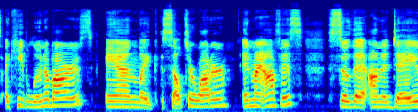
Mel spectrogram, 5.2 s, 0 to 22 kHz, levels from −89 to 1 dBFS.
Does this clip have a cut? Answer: yes; 2 cuts; at 1.1 s, 2.9 s

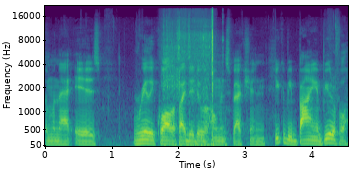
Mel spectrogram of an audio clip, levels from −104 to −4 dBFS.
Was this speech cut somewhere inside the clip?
yes; 1 cut; at 3.5 s

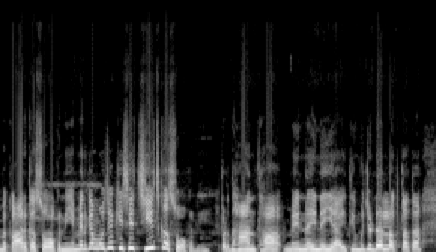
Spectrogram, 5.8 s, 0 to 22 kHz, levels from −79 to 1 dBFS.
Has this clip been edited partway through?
yes; 1 cut; at 2.9 s

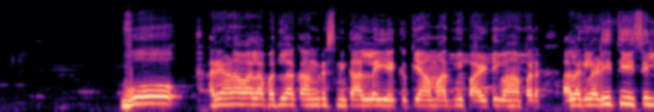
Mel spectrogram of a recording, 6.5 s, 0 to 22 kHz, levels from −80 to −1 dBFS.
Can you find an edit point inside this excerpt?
yes; 1 cut; at 2.0 s

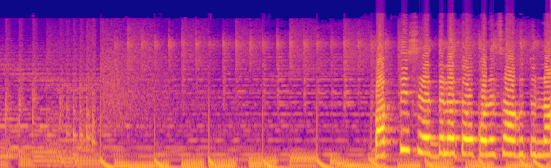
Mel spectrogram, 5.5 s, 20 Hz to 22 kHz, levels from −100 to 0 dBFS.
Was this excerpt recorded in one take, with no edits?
yes; 0 cuts

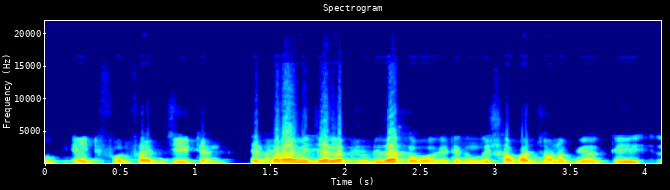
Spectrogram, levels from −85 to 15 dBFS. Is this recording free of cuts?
no; 1 cut; at 1.2 s

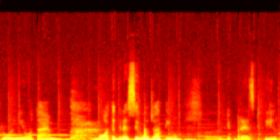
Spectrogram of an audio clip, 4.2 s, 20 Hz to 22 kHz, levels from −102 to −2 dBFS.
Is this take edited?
yes; 1 cut; at 3.0 s

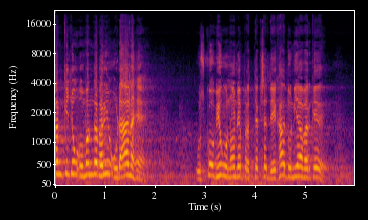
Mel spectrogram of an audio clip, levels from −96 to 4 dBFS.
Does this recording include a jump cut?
no; 0 cuts

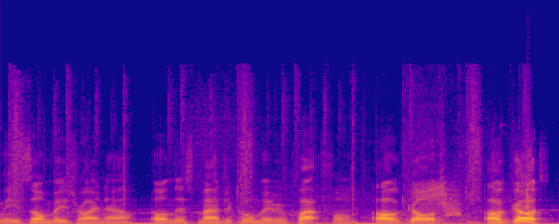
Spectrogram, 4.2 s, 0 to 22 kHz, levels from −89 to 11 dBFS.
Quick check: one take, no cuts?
no; 2 cuts; at 1.0 s, 2.6 s

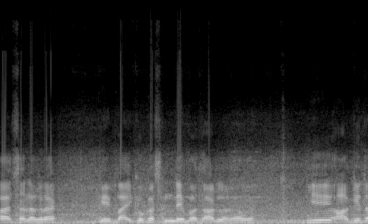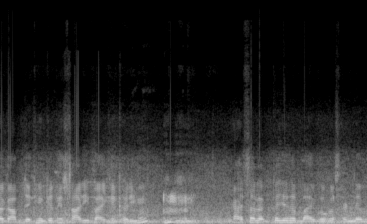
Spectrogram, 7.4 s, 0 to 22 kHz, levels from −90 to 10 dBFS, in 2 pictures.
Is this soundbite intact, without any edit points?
yes; 0 cuts

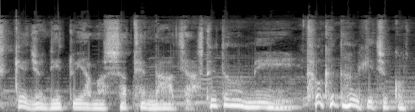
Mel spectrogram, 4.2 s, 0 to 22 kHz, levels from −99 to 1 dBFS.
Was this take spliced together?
yes; 2 cuts; at 2.0 s, 2.9 s

